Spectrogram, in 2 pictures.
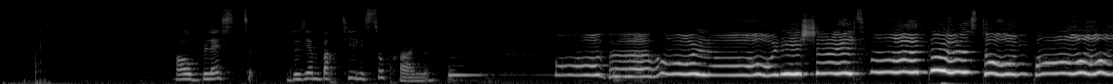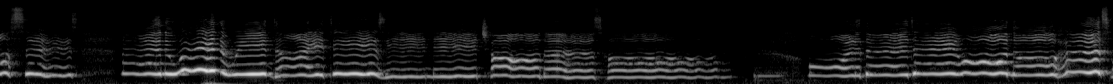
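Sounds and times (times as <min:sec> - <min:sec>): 
soprano singing: 0:05.5 - 0:22.2.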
